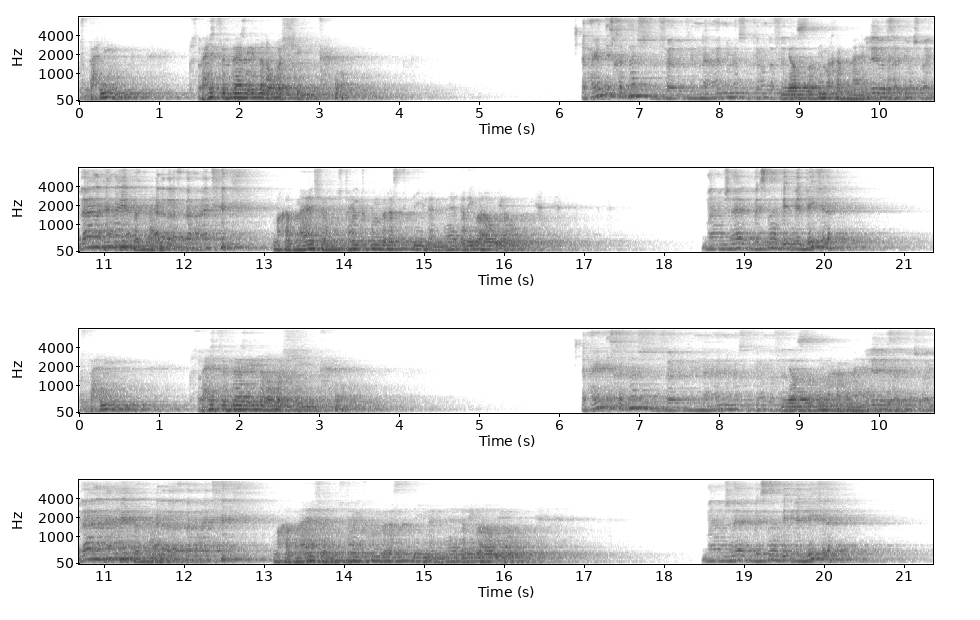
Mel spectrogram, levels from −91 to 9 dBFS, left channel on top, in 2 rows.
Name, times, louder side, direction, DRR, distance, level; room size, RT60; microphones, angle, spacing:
voice 1, 0.1-0.6 1.5-3.3 8.7-10.2 11.0-11.8 13.1-16.2, left 2 dB, 80° left, 2 dB, 1.2 m, -26 dB
voice 2, 1.5-2.3 2.7-2.9 6.3-9.0 9.8-12.8 18.5-20.1, left 2 dB, 35° left, 0 dB, 1.7 m, -30 dB
16.5 x 7.5 x 7.7 m, 2.1 s
head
